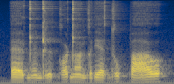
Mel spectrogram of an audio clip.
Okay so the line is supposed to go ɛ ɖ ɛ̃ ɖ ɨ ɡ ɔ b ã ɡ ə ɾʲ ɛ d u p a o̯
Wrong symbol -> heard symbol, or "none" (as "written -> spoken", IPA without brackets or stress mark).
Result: b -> ɖ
